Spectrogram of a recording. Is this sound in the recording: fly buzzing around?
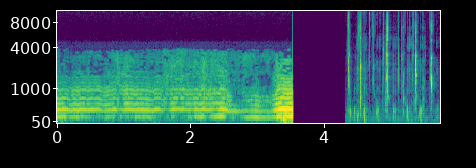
yes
